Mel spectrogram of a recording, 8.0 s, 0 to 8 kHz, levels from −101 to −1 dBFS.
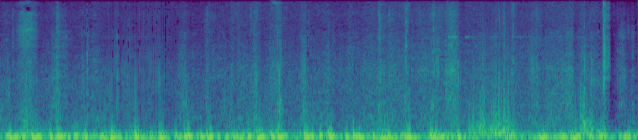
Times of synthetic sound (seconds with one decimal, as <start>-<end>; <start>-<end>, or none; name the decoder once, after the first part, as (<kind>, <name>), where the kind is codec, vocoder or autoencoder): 1.3-2.2 (vocoder, BigVGAN v2)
